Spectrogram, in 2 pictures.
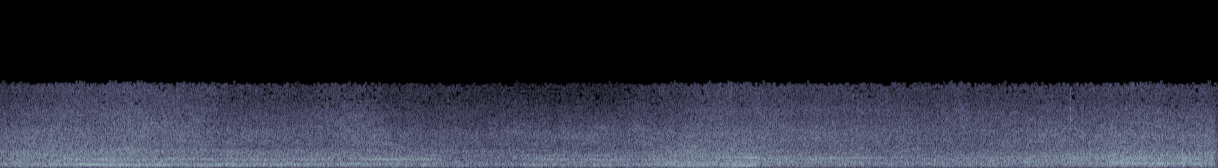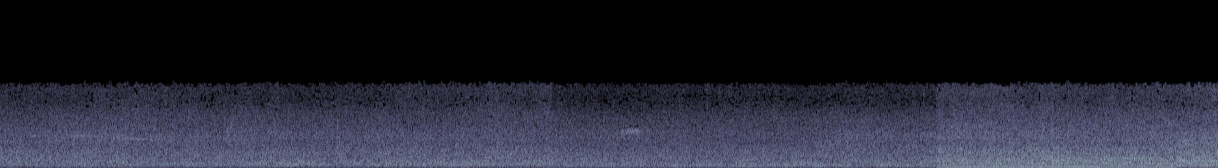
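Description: City street traffic: a steady wash of vehicle and engine noise. It changes abruptly to a quieter, even noise about halfway through. Near the end it turns louder, with a steady low hum like that heard riding inside a bus.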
